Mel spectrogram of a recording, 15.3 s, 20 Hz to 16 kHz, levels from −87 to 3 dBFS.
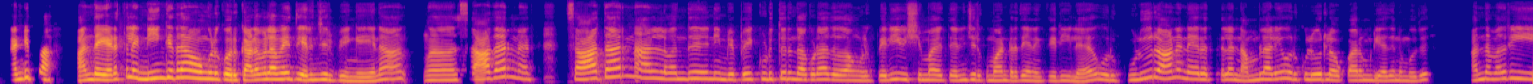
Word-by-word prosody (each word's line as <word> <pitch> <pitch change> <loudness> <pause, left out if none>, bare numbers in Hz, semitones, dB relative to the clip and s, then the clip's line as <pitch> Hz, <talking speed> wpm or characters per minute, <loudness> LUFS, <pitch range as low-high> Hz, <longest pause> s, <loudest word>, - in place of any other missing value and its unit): கண்டிப்பா 265 +1 +3 0.4
அந்த 240 +3 +5
இடத்தில 255 +9 +4
நீங்க 305 +3 +5
தான் 325 -1 +6
அவங்களுக்கு 270 -4 +5
ஒரு 220 - +4
கடவுளாவே 250 +4 +6
தெரிஞ்சிருப்பீங்க. 210 -5 +1
ஏன்னா, 240 +6 -1 0.4
அ - - 0 0.4
சாதாரண, 320 +3 +2 0.5
சாதாரண 335 +9 +3
நாள்ல 300 -3 0
வந்து 265 +2 -3 0.2
நீங்க 245 -3 -2
போய் 250 +1 -1
கொடுத்திருந்தா 255 -1 -2
கூட 235 - -2
அது 230 -2 -2
அவங்களுக்கு 195 -1 -8
பெரிய 235 +5 -2
விஷயமா 225 -2 -4 0.2
தெரிஞ்சிருக்குமா 205 -1 -5
என்றது 195 0 -5
எனக்கு 180 0 -9
தெரியல. 185 -3 -6 0.2
ஒரு 210 - -5
குளுரான 295 +5 -1
நேரத்தில 240 -2 -3
நம்மளாலேயே 245 +7 -3
ஒரு 240 - -8
குளுருல 235 -2 -1
உட்கார 205 0 -5
முடியாதுன்னும் 195 -2 -6
போது, 210 +6 -6 0.5
அந்த 255 +3 -3
மாதிரி 285 +2 -4
240 Hz, 150 wpm, -20 LUFS, 210-275 Hz, 0.5 s, தான்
